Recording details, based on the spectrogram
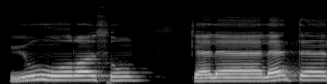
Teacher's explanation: لام کے اوپر کھڑا زبر ایک امتداد میں کھینچیں گے، تاکہ وہ تنوین غنہ کریں گے۔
